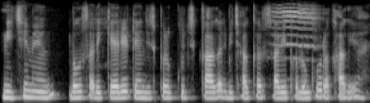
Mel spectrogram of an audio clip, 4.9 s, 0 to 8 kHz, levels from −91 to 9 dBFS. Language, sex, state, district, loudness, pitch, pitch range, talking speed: Hindi, male, Jharkhand, Deoghar, -18 LUFS, 170 Hz, 165-175 Hz, 220 wpm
